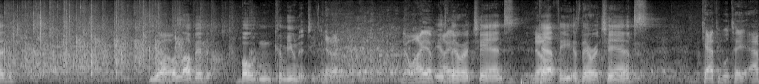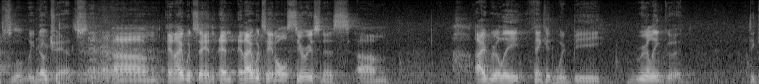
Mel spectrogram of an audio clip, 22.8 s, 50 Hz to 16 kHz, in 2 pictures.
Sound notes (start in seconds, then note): 0.0 audience applauds; 4.6 audience laughs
